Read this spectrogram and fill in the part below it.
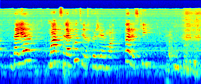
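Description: A young woman speaks in a large hall.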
